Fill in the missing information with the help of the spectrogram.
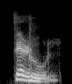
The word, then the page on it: ferule: Indian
